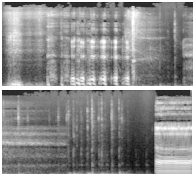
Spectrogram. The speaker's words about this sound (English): typing.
